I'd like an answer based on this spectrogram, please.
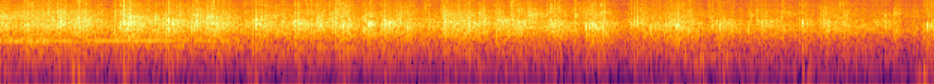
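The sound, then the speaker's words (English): Applause during a sermon: many hands clapping in a dense, even wash that continues for about six seconds at a fairly low level. “Oh, somebody must be clapping because”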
